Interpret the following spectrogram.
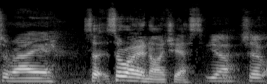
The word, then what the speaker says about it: Saraya: Saria? Is that a name? I can't pronounce it, that's why I'm going, is it Saria, is it this? I can't pronounce it. Saraya.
